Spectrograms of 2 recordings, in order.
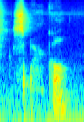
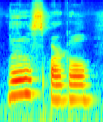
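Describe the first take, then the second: First: Breathy whisper of sparkle, unvoiced. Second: "Little sparkle" lifted higher and louder, playful; a cutesy lifted "Little sparkle here and there"; playful sing-song. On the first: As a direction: whisper "sparkle" like a little secret. Playful whisper of one word. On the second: Pretend. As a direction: say "Little sparkle" brightly after the whisper.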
